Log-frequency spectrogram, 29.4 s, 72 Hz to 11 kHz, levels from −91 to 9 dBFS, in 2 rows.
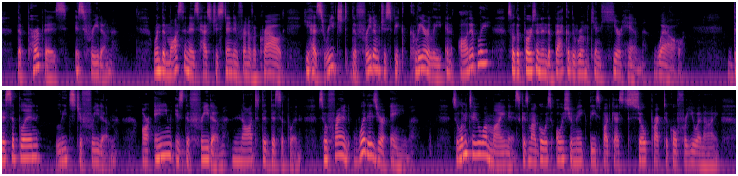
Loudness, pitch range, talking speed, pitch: -34 LUFS, 120-175 Hz, 160 wpm, 150 Hz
